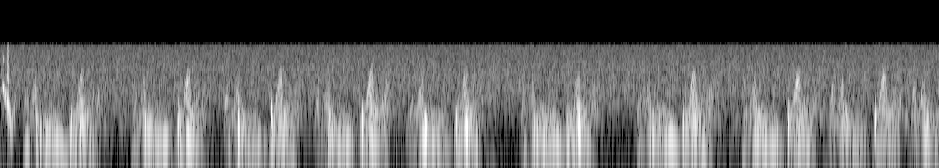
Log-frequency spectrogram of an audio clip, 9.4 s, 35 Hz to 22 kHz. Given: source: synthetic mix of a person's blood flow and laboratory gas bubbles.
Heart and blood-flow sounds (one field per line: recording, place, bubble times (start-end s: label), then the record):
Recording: Doppler ultrasound of blood flow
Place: precordium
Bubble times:
0.00-0.15 s: bubbles
From the record:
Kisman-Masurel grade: 212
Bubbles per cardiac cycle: several, 3 to 8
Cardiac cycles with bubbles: 1 to 10%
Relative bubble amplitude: moderate (0.250 to 0.450)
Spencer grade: 1 (occasional bubble signal discernible with the cardiac motion signal, with majority of cardiac periods free of bubbles)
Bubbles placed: only in the low amplitude regions of the cardiac cycle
